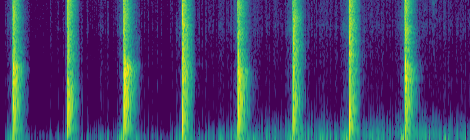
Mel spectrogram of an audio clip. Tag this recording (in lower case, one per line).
hands
clapping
